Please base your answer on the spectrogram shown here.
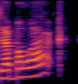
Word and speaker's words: Debelak: Is it Debilac?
